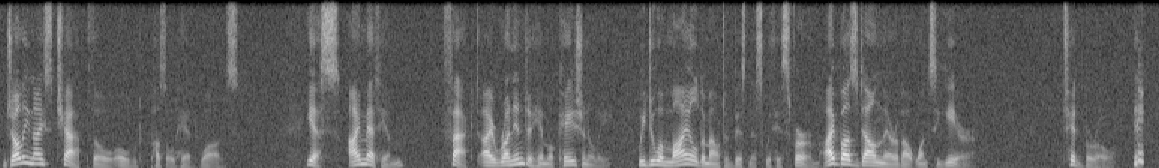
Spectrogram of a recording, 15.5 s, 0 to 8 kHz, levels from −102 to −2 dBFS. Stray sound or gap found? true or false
true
